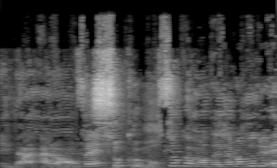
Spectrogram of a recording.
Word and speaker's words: socoman: So comment? C'est Ah oui. so comment? Genre, on fait quoi, tu vois? Ok. Comment ça se passe? Sauf que ça s'écrit S-O-C-O-M-A-N. C'est comment?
